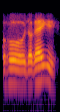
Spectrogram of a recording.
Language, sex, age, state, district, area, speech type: Odia, male, 18-30, Odisha, Kendujhar, urban, conversation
